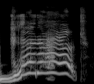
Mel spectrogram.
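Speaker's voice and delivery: mock furious boss yell; Benson. Boss firing a prankster, mock angry yell. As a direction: throw him out in a put-on cartoon shout. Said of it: "then Benson says".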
